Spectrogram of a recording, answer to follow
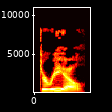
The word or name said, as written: Dorielle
